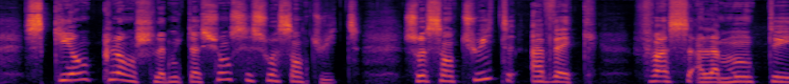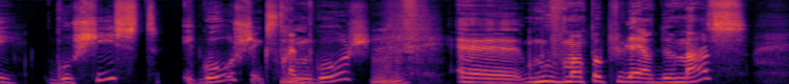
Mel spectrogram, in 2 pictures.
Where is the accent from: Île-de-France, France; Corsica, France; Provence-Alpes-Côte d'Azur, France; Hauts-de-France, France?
Île-de-France, France; Paris; j'étais très militante dans les années 70-73, à Paris, je suis parisienne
